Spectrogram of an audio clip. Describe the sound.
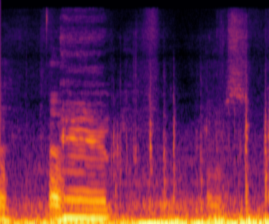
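Steady low rumble of a moving car heard from inside the cabin, a constant drone beneath brief voices talking over it.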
